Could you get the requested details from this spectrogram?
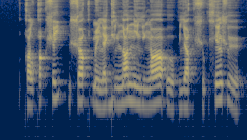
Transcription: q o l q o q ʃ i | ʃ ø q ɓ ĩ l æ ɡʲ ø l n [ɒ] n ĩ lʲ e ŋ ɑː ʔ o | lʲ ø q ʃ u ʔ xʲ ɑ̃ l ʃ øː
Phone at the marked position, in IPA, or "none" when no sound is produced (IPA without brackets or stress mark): ɑ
